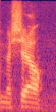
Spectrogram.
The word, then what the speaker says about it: Michel: My dad's name is actually Michel, Michael when you pronounce it in English.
